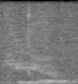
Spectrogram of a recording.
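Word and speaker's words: Kyiv: at a time when kiev was the internationally accepted pronunciation the ukrainian spelling is k-y-i-v the russian and formerly internationally accepted spelling was k-i-e-v kiev is a very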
